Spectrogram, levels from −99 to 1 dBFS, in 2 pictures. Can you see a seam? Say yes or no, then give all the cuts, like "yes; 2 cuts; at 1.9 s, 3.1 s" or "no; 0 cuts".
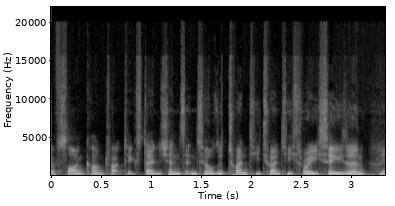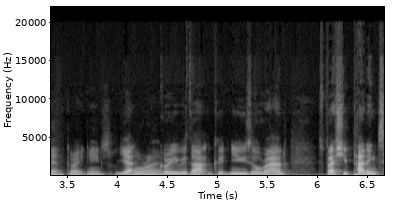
no; 0 cuts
